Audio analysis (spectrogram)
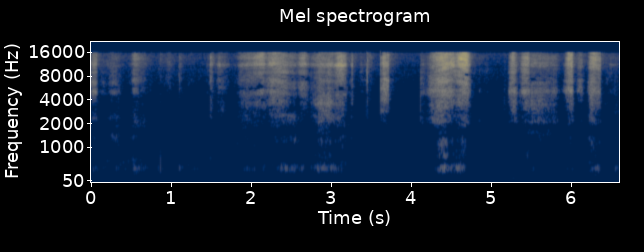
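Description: The tip of a thin wooden stick taps and scratches across the front of a yellow paperback book with a glossy paper cover, held in one hand. Quiet, bright, hissy scratching strokes mix with short, light taps, rising and falling in brief bursts.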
